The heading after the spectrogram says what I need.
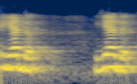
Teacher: دال جو ہے حروف قلقلہ میں سے اس لیے قلقلہ کرنا ہے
